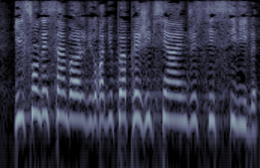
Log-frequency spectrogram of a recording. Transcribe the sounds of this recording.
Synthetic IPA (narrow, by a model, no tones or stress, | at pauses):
ilsɔ̃d̪esɛ̃bɔld̪yd̪ʁwad̪ypœpleʒipsjɛ̃aynʒyst̪isːivil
